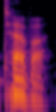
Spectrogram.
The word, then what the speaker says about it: Teva: I went to the website and I was watching a bunch of employee videos and they were saying Teva. So I assume that the employees know how to pronounce it.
